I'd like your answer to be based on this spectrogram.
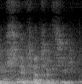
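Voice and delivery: laughing through the words, voiceless; amused laughing. Real, not acted. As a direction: say it breaking up with laughter. Amusement collectif sur Jean Lassalle. (en riant, amusé)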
